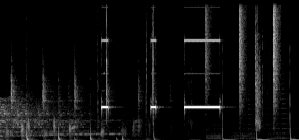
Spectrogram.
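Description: Electronic dance music with a steady kick-drum beat. Over it, a workout interval timer gives two short high beeps and then one longer beep, marking the end of a work interval. The music thins out under the beeps and comes back with a heavy kick drum near the end.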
